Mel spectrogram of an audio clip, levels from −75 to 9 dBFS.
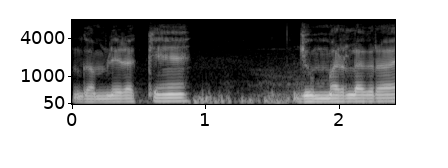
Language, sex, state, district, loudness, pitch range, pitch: Hindi, male, Uttar Pradesh, Shamli, -14 LUFS, 105-115 Hz, 110 Hz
